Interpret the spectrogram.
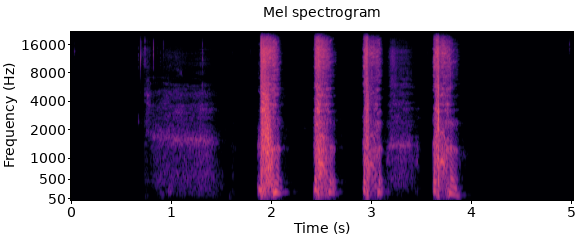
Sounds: Cough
